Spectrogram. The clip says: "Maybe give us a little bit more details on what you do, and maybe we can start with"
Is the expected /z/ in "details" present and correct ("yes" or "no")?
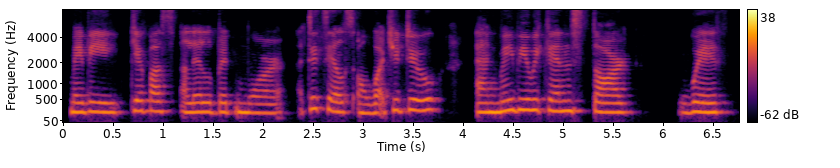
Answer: no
